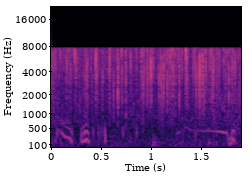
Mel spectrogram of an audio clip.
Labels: {"label": "biophony, cascading saw", "recorder": "SoundTrap 600 or HydroMoth"}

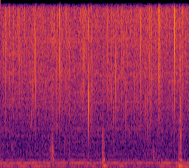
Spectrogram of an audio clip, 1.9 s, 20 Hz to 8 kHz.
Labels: {"label": "biophony, midshipman", "recorder": "SoundTrap 500"}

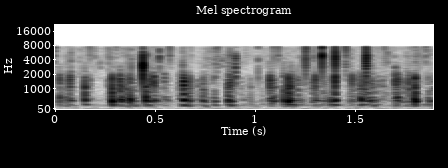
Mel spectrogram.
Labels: {"label": "biophony, sea urchins (Echinidae)", "recorder": "SoundTrap 600 or HydroMoth"}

